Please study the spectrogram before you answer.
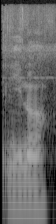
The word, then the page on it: ninan: ni.nan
